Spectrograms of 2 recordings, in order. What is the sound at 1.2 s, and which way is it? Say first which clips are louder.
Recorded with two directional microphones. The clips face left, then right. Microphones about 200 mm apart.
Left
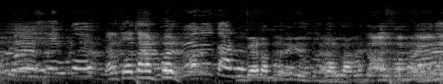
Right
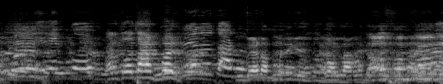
Speech: left 3 dB; 30° left (ahead or behind).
